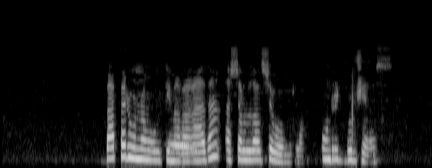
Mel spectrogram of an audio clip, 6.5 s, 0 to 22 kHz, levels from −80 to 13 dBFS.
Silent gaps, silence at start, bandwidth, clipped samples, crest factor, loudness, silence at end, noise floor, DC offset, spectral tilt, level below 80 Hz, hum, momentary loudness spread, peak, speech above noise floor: none; 1.6 s; 6.2 kHz; under 0.1%; 14 dB; -15 LUFS; 0.85 s; -69 dBFS; under 0.1%; -7.5 dB/octave; -60 dBFS; none; 14 LU; -2 dBFS; 54 dB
